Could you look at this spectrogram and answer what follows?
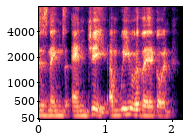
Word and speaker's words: Ng: he says his name's NG, and we were there going, oh no, but I had a Vietnamese friend who once told me the way to pronounce NG was Ung, but no one went with it.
